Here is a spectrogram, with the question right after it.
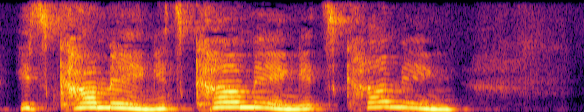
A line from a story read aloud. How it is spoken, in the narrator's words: she was running up and down the hallway yelling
